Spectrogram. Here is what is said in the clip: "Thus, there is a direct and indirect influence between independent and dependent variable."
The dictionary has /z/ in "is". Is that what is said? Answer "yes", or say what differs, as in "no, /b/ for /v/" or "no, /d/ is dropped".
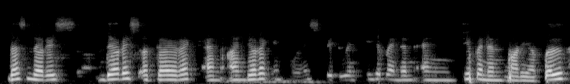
no, /s/ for /z/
